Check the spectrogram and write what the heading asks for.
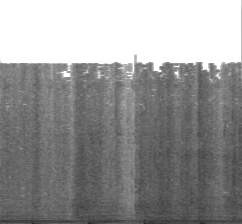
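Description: Background music with a quick, steady beat: low thumps about three a second under held synth chords.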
